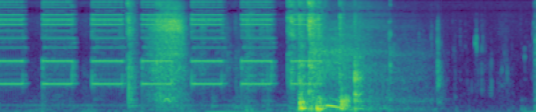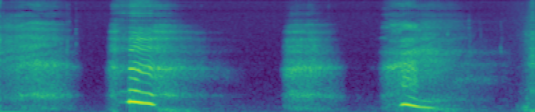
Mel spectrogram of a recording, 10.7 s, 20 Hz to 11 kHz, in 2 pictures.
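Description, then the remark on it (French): At 8:15, an electronic alarm clock beeps loudly in quick repeated pulses for about three seconds, then cuts off, followed by drowsy sighs, groans and breaths. “je suis face au premier choix de la journée. Je snooze ou je snooze pas.”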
